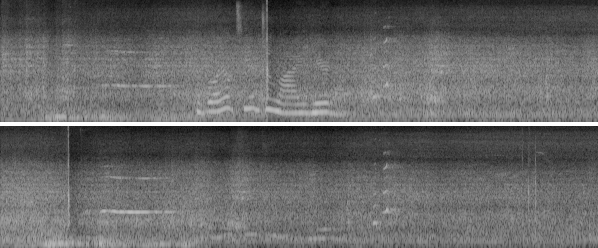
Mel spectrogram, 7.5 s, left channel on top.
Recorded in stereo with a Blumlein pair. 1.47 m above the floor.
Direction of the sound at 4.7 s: Straight ahead.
